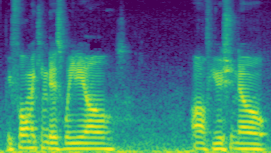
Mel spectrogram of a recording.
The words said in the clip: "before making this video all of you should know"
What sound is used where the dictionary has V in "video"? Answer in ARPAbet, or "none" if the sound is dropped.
W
